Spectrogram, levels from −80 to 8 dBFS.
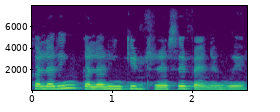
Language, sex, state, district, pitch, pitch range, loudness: Hindi, female, Maharashtra, Mumbai Suburban, 210 Hz, 170-225 Hz, -12 LUFS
